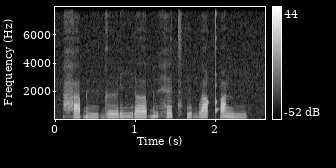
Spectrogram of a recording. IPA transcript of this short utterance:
h a˧ ɓ yː˨ ɡ øː˧ ɾ iː˧ ɾ ɐː˨˦ ɓ y˦ h ɛ˦ t͡sʼ ɪ˦ b ɐː˦ qʼ ə˦ ŋ i˧

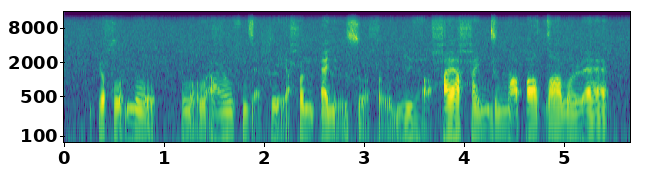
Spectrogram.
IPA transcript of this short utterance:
ʔ y ħ lˠ o̰ n o | lˠ o̰ lˠ ḛ ʕ o f n z æ̰ f l ḛ ħ o n ʔ æ lʲ o̰ lʲ s o̰ ħ o̰ ʎ y ɦ ɑ̰ ħ æ ħ e n d ɯ n ɑ ʔ ɑ dˤ o lˠ o ɭ æ

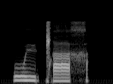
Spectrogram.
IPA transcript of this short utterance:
w y ǁ a x

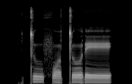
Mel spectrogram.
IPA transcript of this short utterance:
t u˧ f ɔ˨ t o˧ ɾ e˧

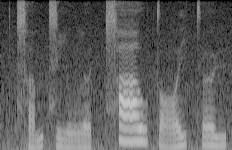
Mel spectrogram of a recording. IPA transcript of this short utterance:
t͡sʰ ɐ˨˥ m t͡s iː˨ w l ɵ˨˥ t̚ t͡sʰ aː˥ w t̪ ɔː˨˥ j t̪ʰ ɵ˥ ɥ

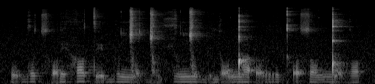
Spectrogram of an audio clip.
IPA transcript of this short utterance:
o̰ ɡ o t͡sʰ ɔ̰ ɾ e h ɒ t ḛ b ʊ ŋ͡ǀ ɔ̰ ɡ͡ǀ o̰ ç ʊ ŋ͡ǀ ʊ b ḛ j ɔ̰ ŋ͡ǃ a ʔ ɔ̰ r e kʰ ɔ̰ s ɔ ŋ͡ǃ ɔ̰ ɡ ɒ

